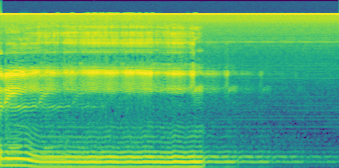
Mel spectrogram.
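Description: Male reciter chanting Qur'anic recitation (tilawa) into a microphone: one long drawn-out note that dips in pitch and then holds steady, stopping about two and a half seconds in, with its echo fading away to a faint hum.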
